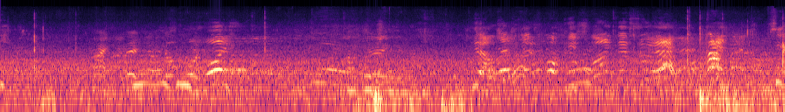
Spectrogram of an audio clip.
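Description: Young men laugh and chat outdoors.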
